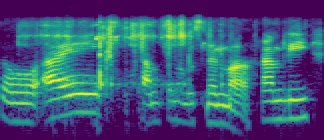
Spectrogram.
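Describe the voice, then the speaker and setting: A woman from Dubai speaking as a guest on a mothers' panel, halting, with many fillers and restarts. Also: lowish voice, darkish tone, lo-fi sound, a little hiss or hum. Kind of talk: casual panel talk.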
